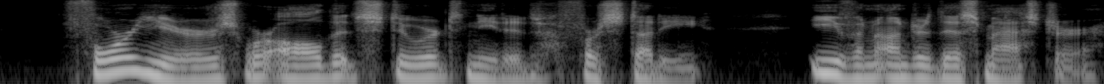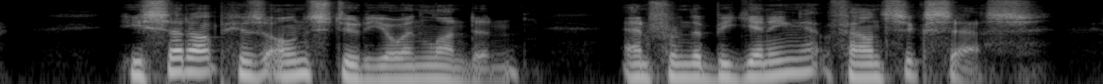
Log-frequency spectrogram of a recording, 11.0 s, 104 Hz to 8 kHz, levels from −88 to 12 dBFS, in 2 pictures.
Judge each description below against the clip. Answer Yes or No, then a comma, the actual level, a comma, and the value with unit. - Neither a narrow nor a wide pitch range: Yes, average, 3.9 semitones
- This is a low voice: No, medium, 145 Hz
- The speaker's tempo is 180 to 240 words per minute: No, average, 145 wpm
